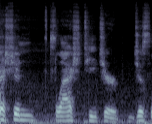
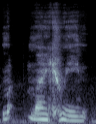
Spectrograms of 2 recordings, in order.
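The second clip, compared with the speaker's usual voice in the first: dying gasp; 6 semitones higher than usual. Acted. Dying character's last words.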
